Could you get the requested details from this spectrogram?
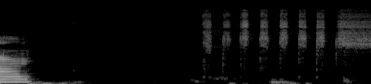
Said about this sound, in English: I'm going to click on Jimmy Buffett.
